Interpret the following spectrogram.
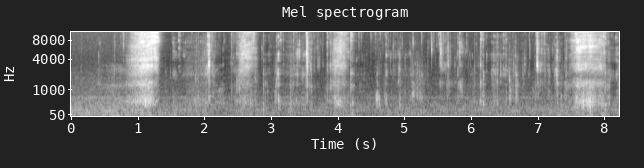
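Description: Mouth sounds of eating spicy Buldak noodles with pork belly: a loud noodle slurp about a second in and another near the end, a smaller one in the middle, with chewing and many short wet clicks and lip smacks between.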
